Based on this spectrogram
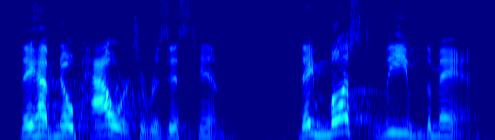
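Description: Raising and projecting his voice, a man speaks high-pitched with a bright, sharp tone, lively intonation and a fairly slow pace. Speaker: vicar preaching a sermon in a Lutheran church. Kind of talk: church sermon. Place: church. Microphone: podium.

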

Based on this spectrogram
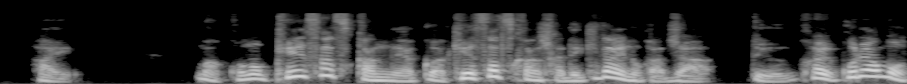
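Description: A man with fairly high pitch and vocal fry talks at a very fast pace, his pitch swinging very widely. The sound is dry and close with no echo, over a quiet background. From Kanazawa, Ishikawa, Japan. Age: 40s. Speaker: film director. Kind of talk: lecture. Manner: hesitant, many fillers.

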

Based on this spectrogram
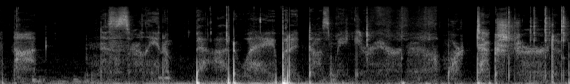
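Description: Whispering, a woman speaks at a fairly slow pace. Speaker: ASMR creator playing hairdresser. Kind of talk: ASMR roleplay chat. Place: home room. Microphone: studio mic.

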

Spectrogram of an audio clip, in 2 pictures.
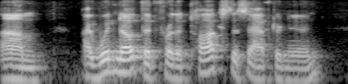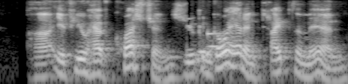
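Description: A somewhat breathy man at a moderate pace over a quiet background. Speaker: event host. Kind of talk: welcome remarks at a virtual meeting. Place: office. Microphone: webcam.

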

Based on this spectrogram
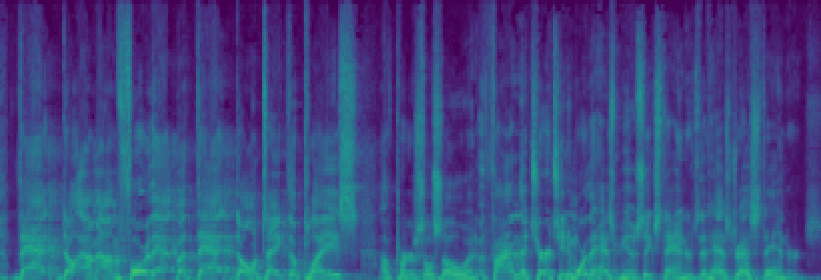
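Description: Raising and projecting his high-pitched voice, a man with a Southern US accent speaks at a moderate pace in an animated tone, with lively intonation, very even loudness and hardly any pauses. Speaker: preacher. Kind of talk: sermon. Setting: church. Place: church. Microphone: podium.

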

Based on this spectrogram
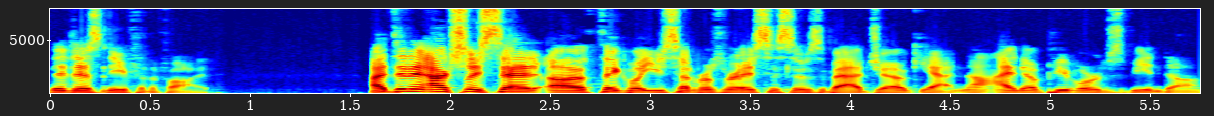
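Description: Over a quiet background with dry sound and no echo, a man talks at a very fast pace in a bright, sharp, animated tone, his intonation lively and his loudness swinging widely. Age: 20s. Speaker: gaming streamer. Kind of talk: live game stream commentary. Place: home room. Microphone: studio mic.

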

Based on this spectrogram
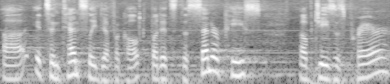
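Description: A man speaks at a fairly slow pace with ordinary pitch variation. Light background noise can be heard. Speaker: priest. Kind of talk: sermon. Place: church.

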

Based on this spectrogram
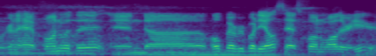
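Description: A man's voice at a moderate pace, with ordinary pitch variation, a dry sound with no echo, and noticeable background noise. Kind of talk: interview answer. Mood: cheerful, relaxed. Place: street. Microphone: phone near.

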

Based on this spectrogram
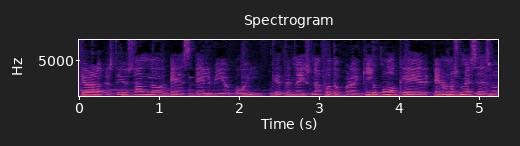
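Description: Clear music plays in the background as a woman talks at a very fast pace. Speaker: beauty vlogger. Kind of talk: casual talk to camera. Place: home room. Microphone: phone near.

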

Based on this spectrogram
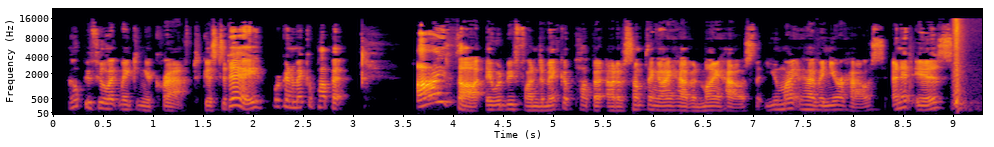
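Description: Against a quiet background, a man raises and projects his voice. His tone is bright and sharp, and his pace is fairly quick. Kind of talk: tutorial. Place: workshop. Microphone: phone near.

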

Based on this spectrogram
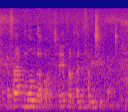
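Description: A woman speaks at a moderate pace with a fairly high pitch over noticeable background noise. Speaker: university vice-rector. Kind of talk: formal speech at event. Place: hall. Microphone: camera far.

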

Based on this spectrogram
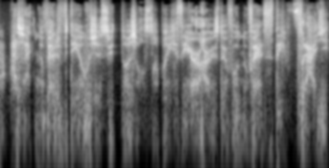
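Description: A woman whispers at a fairly quick pace. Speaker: YouTube duo host. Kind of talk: ASMR reading of viewer comments. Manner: whispered. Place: home room. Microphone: studio mic.

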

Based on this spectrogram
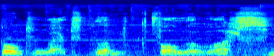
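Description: Clear music plays in the background behind a put-on character voice. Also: man, extremely high pitch for a man.

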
